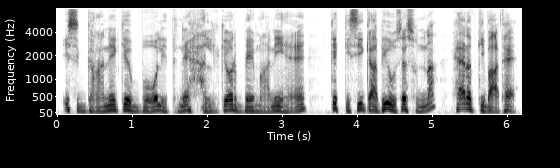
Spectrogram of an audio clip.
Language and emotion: Urdu, disgusted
